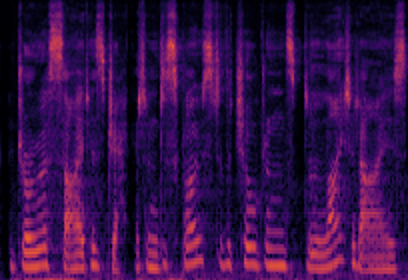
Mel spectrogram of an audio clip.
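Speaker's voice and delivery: usual speaking voice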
